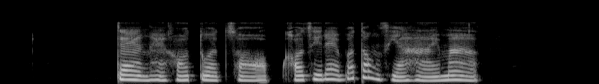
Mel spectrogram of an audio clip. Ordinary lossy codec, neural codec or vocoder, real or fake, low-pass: none; none; real; 7.2 kHz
